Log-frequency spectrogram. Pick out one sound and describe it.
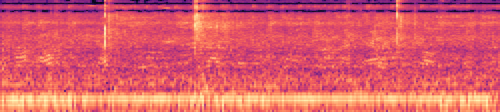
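A ball smacks against a small net with a sharp snap.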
